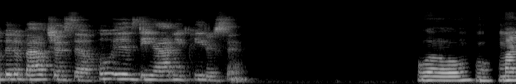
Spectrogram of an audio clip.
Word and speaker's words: Dyani: It's Danny, right? Diani. Diani. Okay. Diani almost rhymes with Leilani.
